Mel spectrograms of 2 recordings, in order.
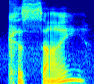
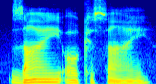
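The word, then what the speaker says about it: xi: are they different pronunciations it's pronounced kasai kasai c letter greek alphabet zai okay let me just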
